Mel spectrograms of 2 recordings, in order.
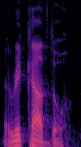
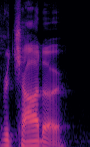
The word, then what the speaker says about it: Ricciardo: Well, obviously him being Australian, he pronounces it Ricciardo. – That's my name. That's the Italian pronunciation.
